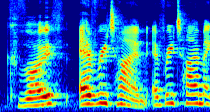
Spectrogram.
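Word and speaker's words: Kvothe: our main character for this book is called quoth kevoth every time every time i get stuck on his name it's spelt k-v-o-t-h-e the story is essentially a fantasy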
